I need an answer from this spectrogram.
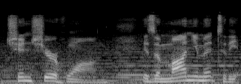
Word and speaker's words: Qin Shi Huang: The tomb of Qin Shi Huang, pronounced Qin Shi Huang, is a monument to the outer limits of human ambition and ingenuity.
